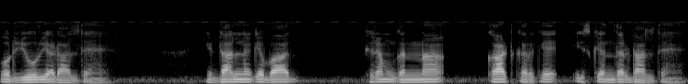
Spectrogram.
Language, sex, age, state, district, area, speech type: Urdu, male, 30-45, Uttar Pradesh, Saharanpur, urban, spontaneous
